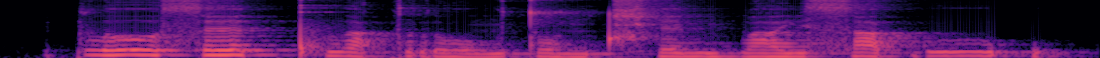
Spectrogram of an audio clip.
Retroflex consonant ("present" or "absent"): absent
